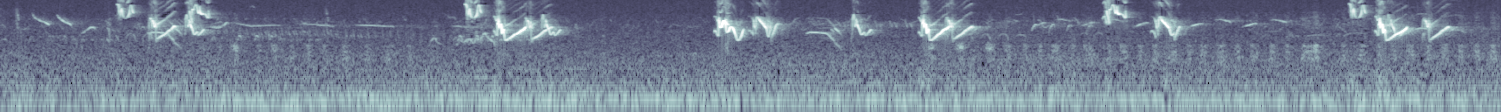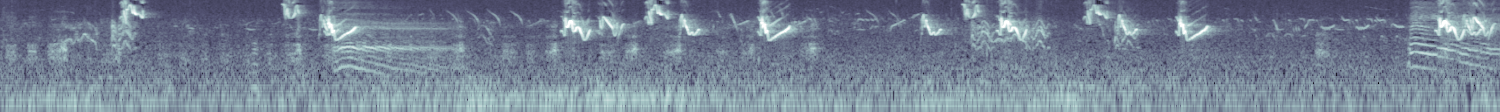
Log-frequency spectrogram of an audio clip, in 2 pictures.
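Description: Small bird chirping: bursts of two or three quick, high chirps that sweep sharply downward, repeating about every two seconds.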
